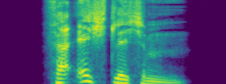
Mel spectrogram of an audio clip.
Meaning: strong dative masculine/neuter singular of verächtlich
- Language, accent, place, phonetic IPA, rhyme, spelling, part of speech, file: German, Germany, Berlin, [fɛɐ̯ˈʔɛçtlɪçm̩], -ɛçtlɪçm̩, verächtlichem, adjective, De-verächtlichem.ogg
